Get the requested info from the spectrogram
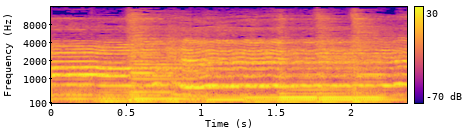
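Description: Live song: a woman's voice holding one long sung note over acoustic guitar.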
